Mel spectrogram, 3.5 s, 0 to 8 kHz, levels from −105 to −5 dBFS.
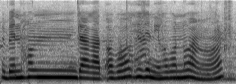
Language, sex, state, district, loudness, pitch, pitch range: Chakma, female, Tripura, Unakoti, -10 LUFS, 235 Hz, 220-250 Hz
